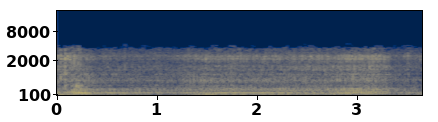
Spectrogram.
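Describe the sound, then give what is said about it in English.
A car engine, with two ignition wires taken off, rumbles into life and pulls away in fog, a steady low mechanical drone that swells briefly at the start and holds its loudness throughout, with no voices. “We'll see how far he can get in that car of yours.”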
